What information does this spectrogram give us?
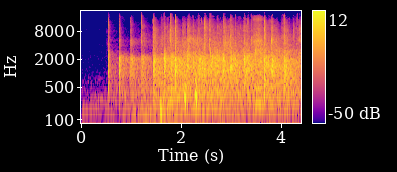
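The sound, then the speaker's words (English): Applause breaks out suddenly after a quiet moment, starting with a few sharp claps that quickly swell into steady, dense clapping from a crowd, with faint voices mixed in. “Not used to so much applause.”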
